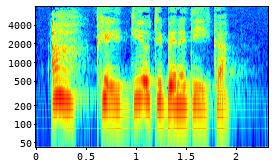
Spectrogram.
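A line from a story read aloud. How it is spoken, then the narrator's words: Exclaimed. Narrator (Italian): esclamò la signora Bezze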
